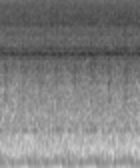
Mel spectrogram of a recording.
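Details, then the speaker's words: Truck with a replacement engine idling, not driven often: steady idle with a light, regular knock pulsing underneath; owner was told it will clear up with driving, cause unconfirmed. "I don't think you can hear it's got a little bit of the sound to it but it'll clear up as you drive a little bit"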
